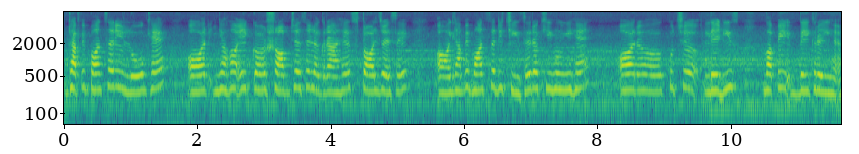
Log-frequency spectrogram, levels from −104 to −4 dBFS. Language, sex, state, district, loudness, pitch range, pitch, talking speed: Hindi, female, Chhattisgarh, Balrampur, -20 LUFS, 265-295 Hz, 275 Hz, 170 wpm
